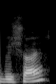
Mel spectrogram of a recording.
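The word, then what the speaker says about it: ب: তারপর আমরা যে হরফটি শিখেছি সেই হরফটি হচ্ছিল বা। এবং এই বাটা হচ্ছে দুই ঠোঁটের ভিজা জায়গা হতে উচ্চারণ হয়। স্বাভাবিকভাবে আমরা যেভাবে থাকি সেভাবে থেকে আমরা এটাকে উচ্চারণ করব, যেমন বা, বা, বা।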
